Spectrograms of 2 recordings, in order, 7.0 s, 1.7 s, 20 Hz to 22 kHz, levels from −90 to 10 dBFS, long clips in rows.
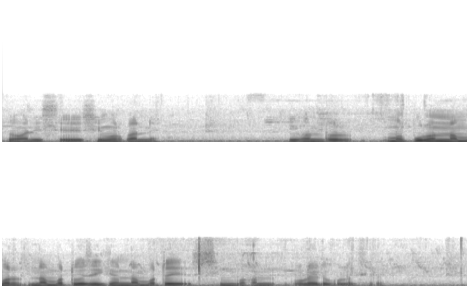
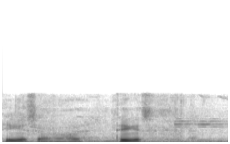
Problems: constant background noise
